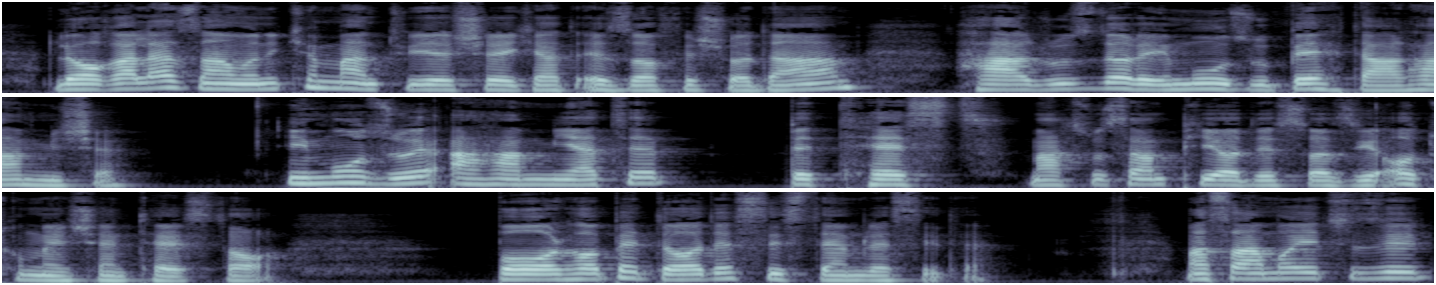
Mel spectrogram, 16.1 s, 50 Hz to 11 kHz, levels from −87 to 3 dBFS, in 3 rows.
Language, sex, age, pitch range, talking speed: Persian, male, 30-49, 130-155 Hz, 140 wpm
